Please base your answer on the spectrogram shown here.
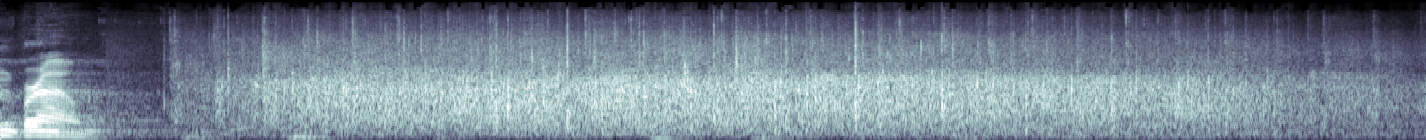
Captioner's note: applause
